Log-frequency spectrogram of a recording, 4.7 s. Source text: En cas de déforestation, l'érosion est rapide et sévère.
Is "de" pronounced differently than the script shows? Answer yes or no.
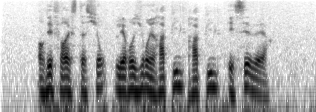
yes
